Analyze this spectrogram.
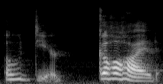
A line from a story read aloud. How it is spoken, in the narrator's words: Adam groans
